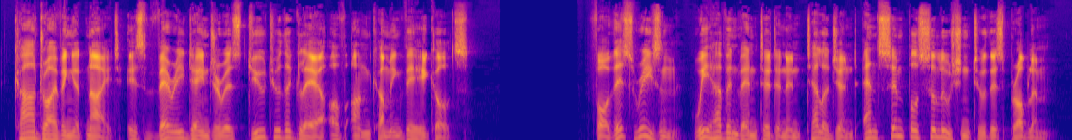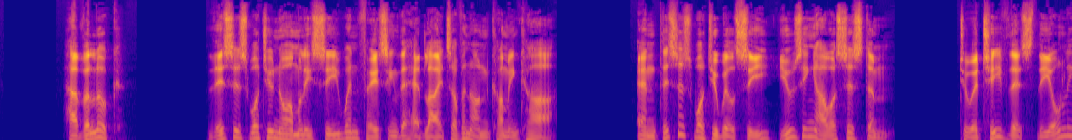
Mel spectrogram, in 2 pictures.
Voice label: voiceover crowd funding campagne glasses; dengraf glasses; dengraf ltd.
